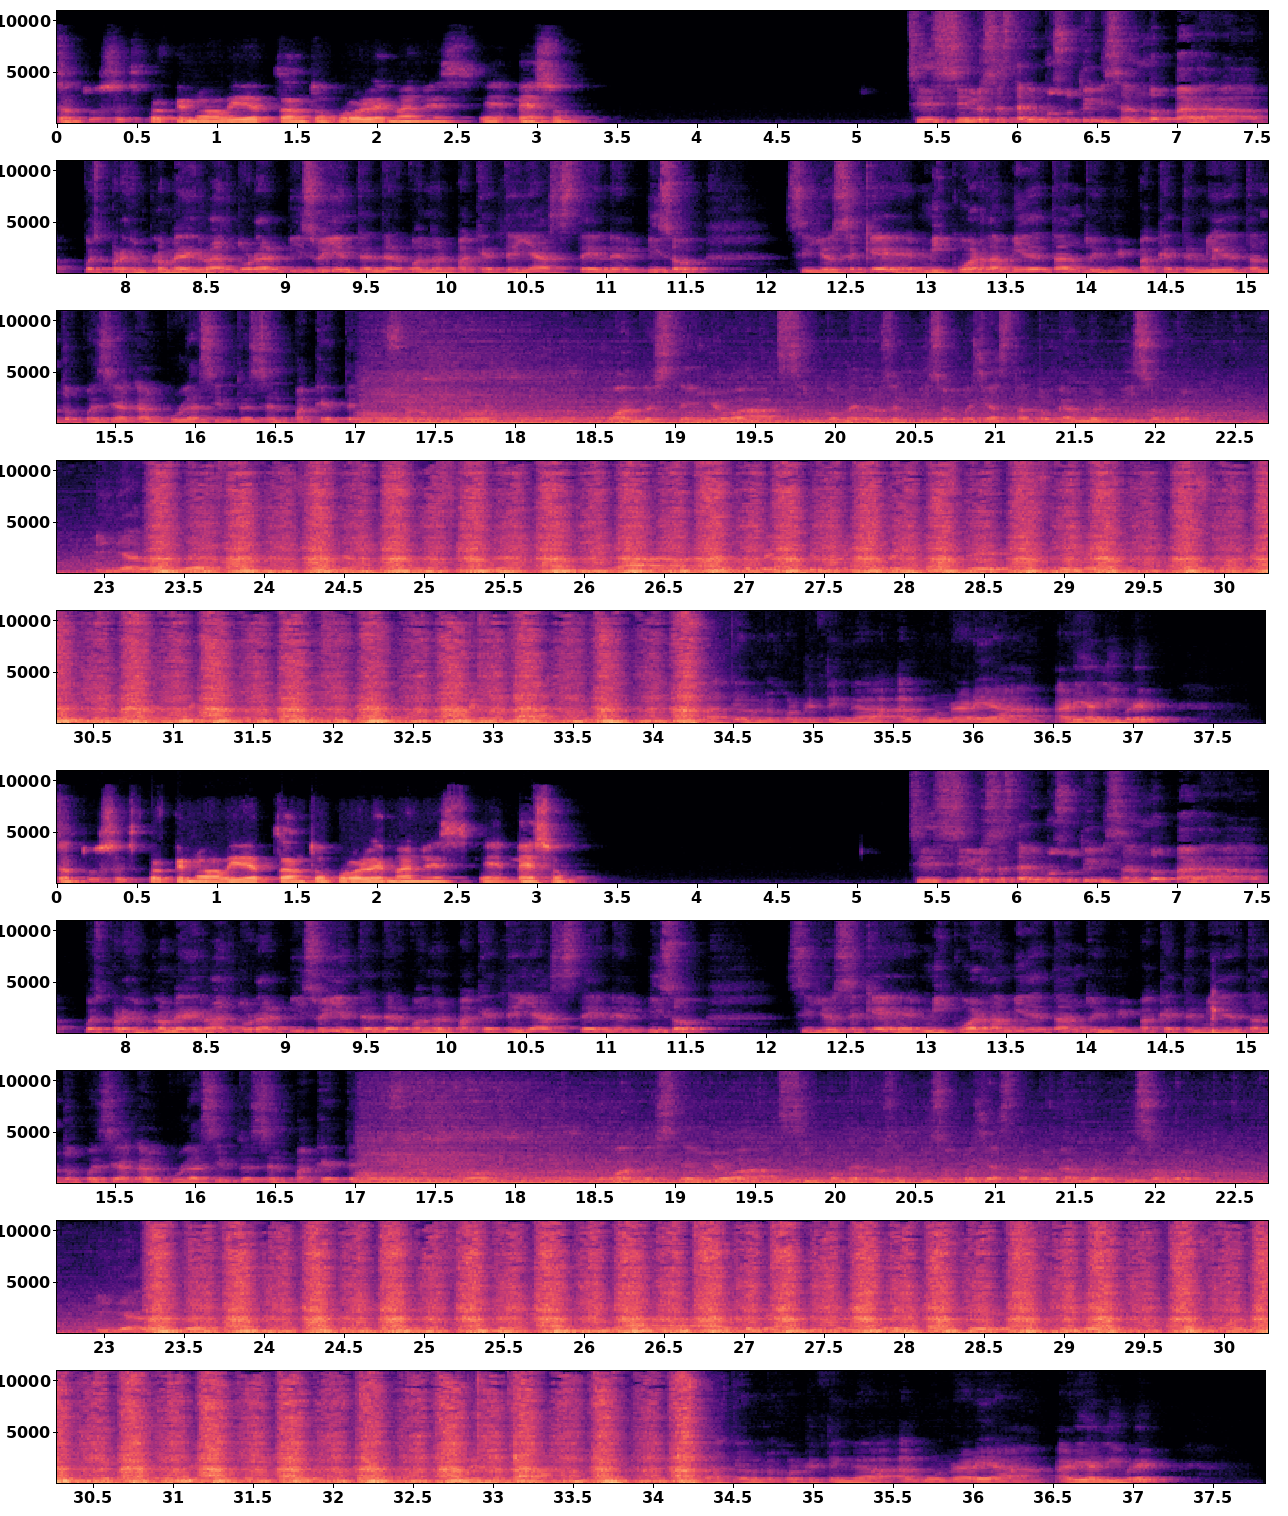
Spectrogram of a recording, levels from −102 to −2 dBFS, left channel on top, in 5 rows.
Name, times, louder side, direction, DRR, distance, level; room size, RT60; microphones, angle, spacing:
voice 1, 0.0-3.2, right 3 dB, 70° right, 0.4 m, -27 dB
voice 2, 5.3-11.7 12.2-17.9 18.6-22.3 22.9-25.8 26.1-32.5 32.7-33.7 34.0-37.2, equal, 85° left, 1.2 m, -36 dB
sound 1, 17.0-33.6, equal, 25° right, 1.1 m, -39 dB
sound 2, 23.2-34.3, right 1 dB, 50° right, 0.9 m, -26 dB
3.6 x 3.1 x 2.8 m
head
